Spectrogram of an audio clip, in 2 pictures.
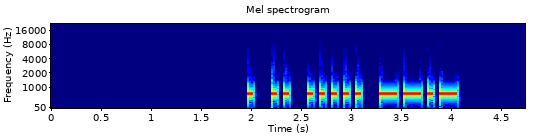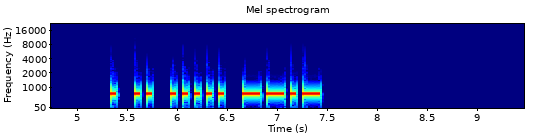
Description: Morse code, heard as a keyed tone, about 20 wpm, 700 Hz. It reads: EI5Q EI5Q
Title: DXCC-100 Call Signs - 4 Characters - Repeated 2x - 20wpm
